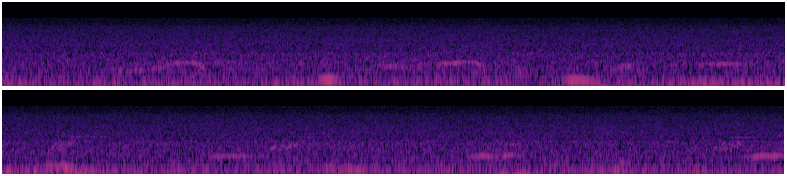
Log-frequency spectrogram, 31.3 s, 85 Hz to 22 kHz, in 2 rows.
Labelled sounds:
17.0	17.3	humpback whale, 0.93 to 1.1 kHz

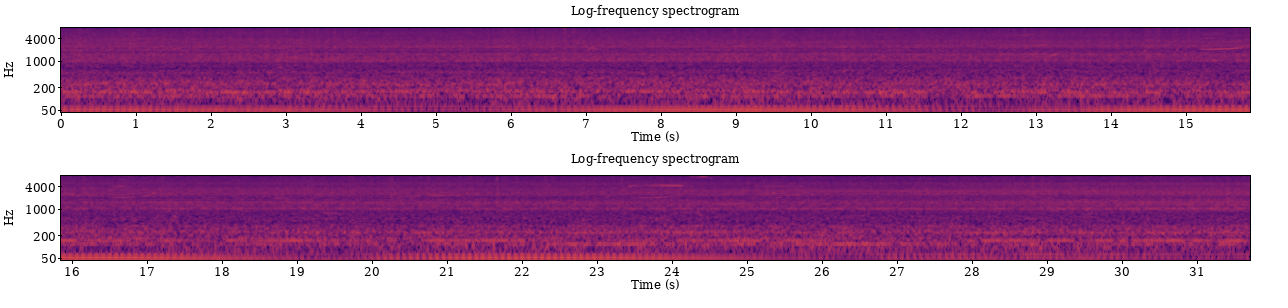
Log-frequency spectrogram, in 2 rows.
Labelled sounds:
15.1	15.8	killer whale, southern resident, 1.5 to 3.3 kHz
23.3	24.2	killer whale, southern resident, 3.5 to 4.4 kHz

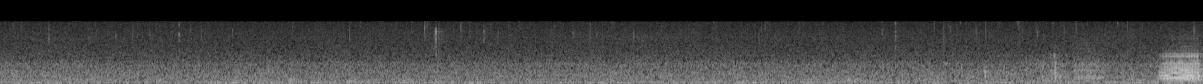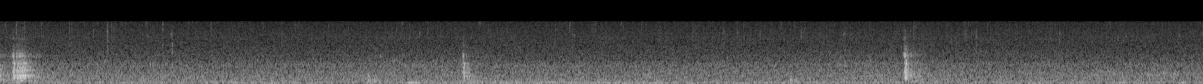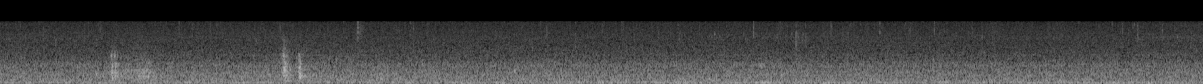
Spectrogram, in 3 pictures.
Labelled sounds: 11.6	12.1	croaking sound likely from a nearby submerged object, 1.3 to 1.7 kHz

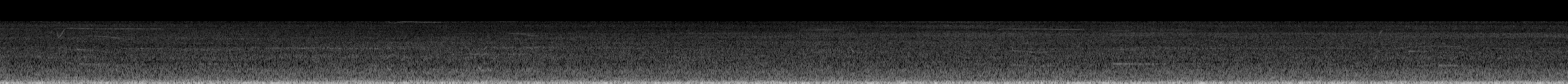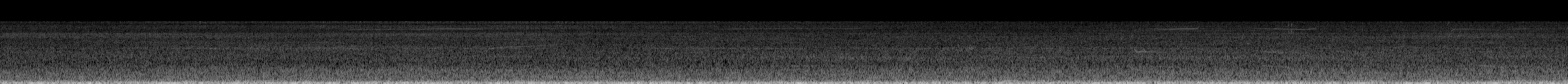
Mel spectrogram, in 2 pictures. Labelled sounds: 3.8	4.4	killer whale, southern resident, 7.0 to 7.5 kHz
9.9	10.8	killer whale, southern resident, 4.4 to 5.6 kHz
19.7	20.5	killer whale, southern resident, 5.1 to 6.1 kHz
27.1	27.7	killer whale, southern resident, 4.8 to 6.1 kHz

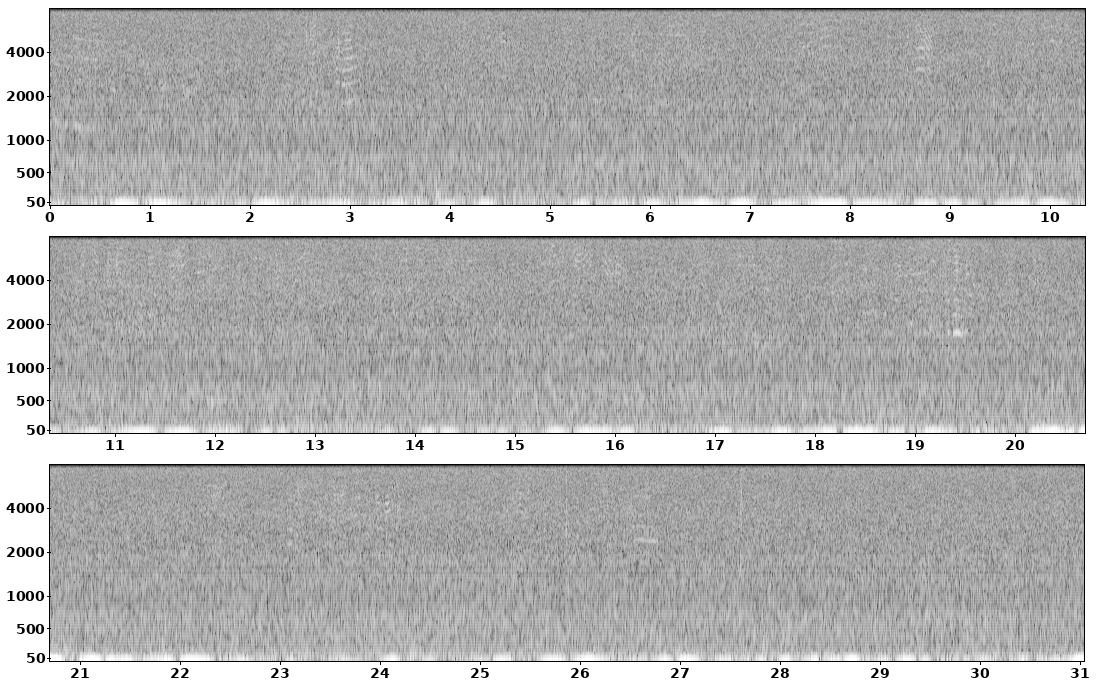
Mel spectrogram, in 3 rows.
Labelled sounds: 0.2	0.5	Pacific white-sided dolphin, 4.8 to 5.1 kHz
26.5	26.8	Pacific white-sided dolphin, 2.3 to 2.5 kHz

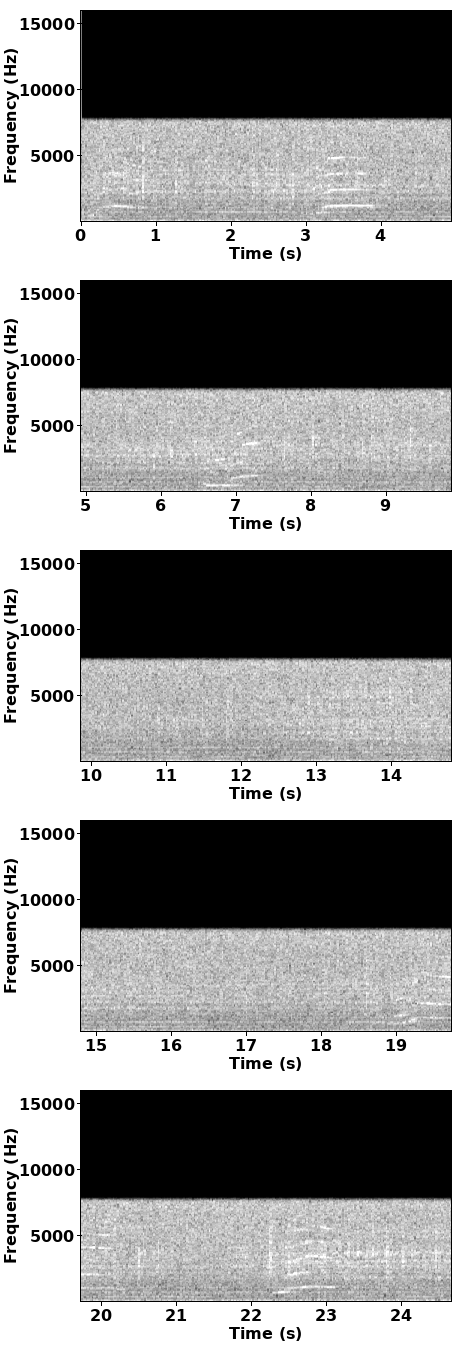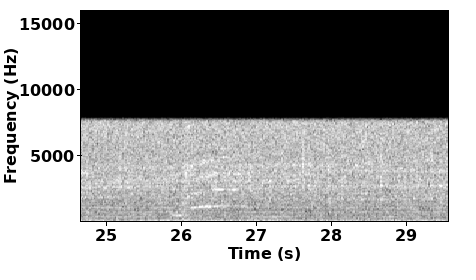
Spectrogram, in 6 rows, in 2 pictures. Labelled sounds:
0.3	0.9	humpback whale, 0.99 to 1.2 kHz
3.2	3.9	humpback whale, 1.1 to 4.9 kHz
6.9	7.4	humpback whale, 0.80 to 3.7 kHz
19.3	20.2	humpback whale, 0.99 to 4.3 kHz
22.4	23.1	humpback whale, 0.86 to 4.6 kHz
26.1	26.7	humpback whale, 0.99 to 1.3 kHz

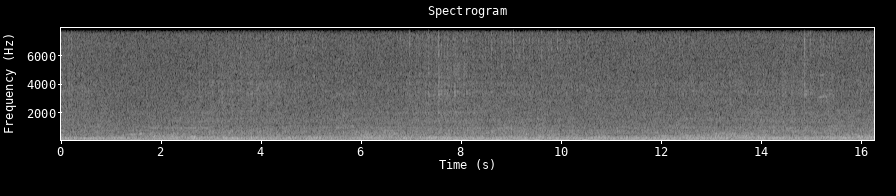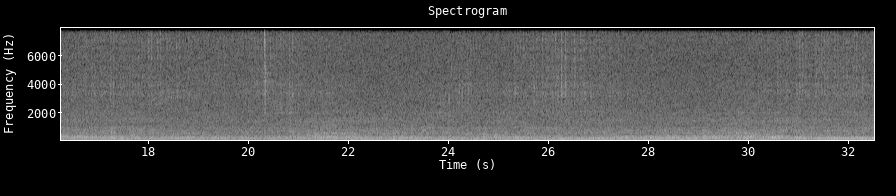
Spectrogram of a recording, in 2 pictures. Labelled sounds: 15.1	15.4	killer whale, northern resident, G clan, call N23i, 3.0 to 3.3 kHz

